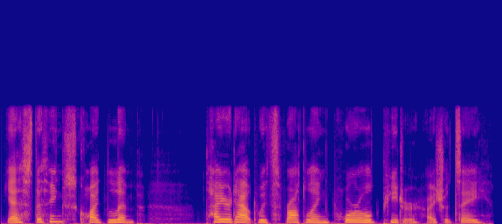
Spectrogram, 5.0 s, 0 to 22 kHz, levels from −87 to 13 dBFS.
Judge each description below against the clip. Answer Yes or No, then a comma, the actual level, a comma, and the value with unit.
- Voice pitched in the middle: No, high, 220 Hz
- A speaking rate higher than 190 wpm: No, average, 180 wpm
